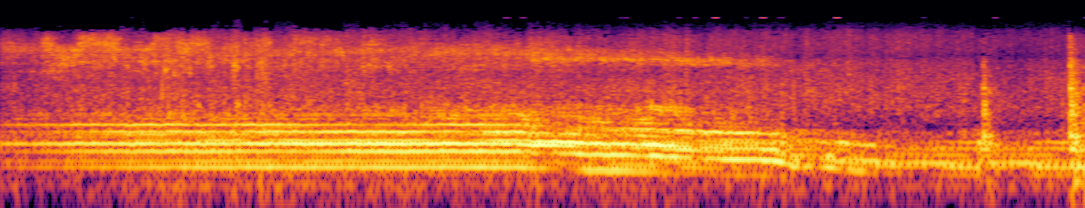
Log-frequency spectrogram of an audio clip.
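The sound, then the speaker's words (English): A car engine drones steadily and loudly as a car comes up the street, its pitch sliding lower midway as it rolls past, then easing off a little toward the end. No one speaks. “a car coming up the street.”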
